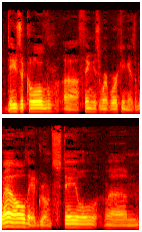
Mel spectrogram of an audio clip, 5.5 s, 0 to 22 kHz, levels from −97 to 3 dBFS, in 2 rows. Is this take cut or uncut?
uncut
